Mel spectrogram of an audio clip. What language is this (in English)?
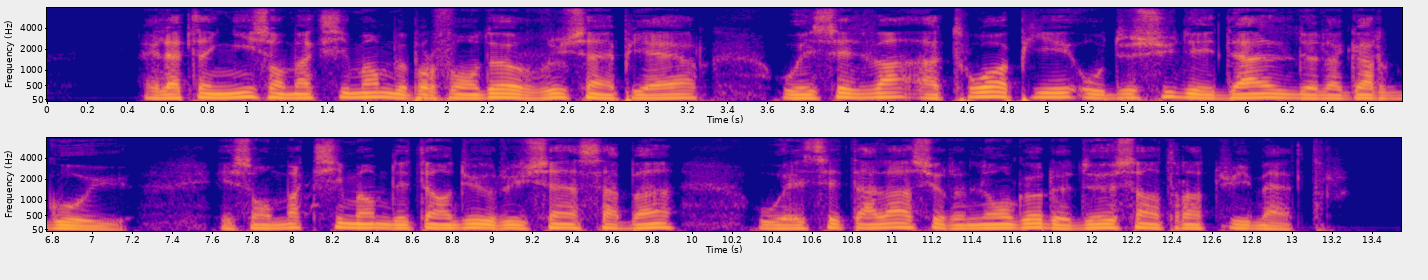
French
